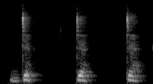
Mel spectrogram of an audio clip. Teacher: touch your tongue to the back of your teeth while also releasing a puff of air but letting the sound come from your throat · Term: D sound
